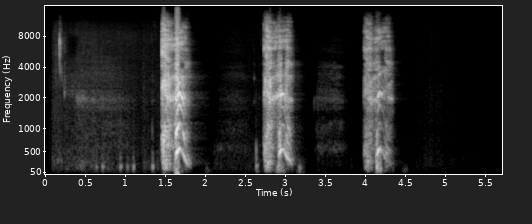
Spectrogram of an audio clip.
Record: {"three_cough_length": "5.7 s", "three_cough_amplitude": 32768, "three_cough_signal_mean_std_ratio": 0.26, "survey_phase": "beta (2021-08-13 to 2022-03-07)", "age": "45-64", "gender": "Female", "wearing_mask": "No", "symptom_none": true, "smoker_status": "Never smoked", "respiratory_condition_asthma": false, "respiratory_condition_other": false, "recruitment_source": "Test and Trace", "submission_delay": "2 days", "covid_test_result": "Negative", "covid_test_method": "RT-qPCR"}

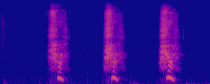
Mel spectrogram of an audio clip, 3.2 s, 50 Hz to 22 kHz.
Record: {"exhalation_length": "3.2 s", "exhalation_amplitude": 1059, "exhalation_signal_mean_std_ratio": 0.43, "survey_phase": "beta (2021-08-13 to 2022-03-07)", "age": "45-64", "gender": "Female", "wearing_mask": "No", "symptom_fatigue": true, "symptom_onset": "2 days", "smoker_status": "Never smoked", "respiratory_condition_asthma": false, "respiratory_condition_other": false, "recruitment_source": "Test and Trace", "submission_delay": "2 days", "covid_test_result": "Negative", "covid_test_method": "RT-qPCR"}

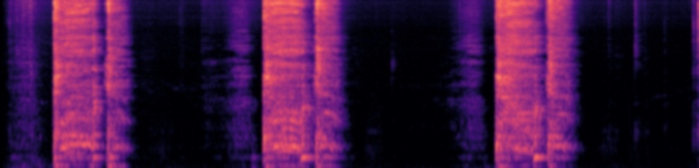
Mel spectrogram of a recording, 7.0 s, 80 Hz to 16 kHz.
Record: {"three_cough_length": "7.0 s", "three_cough_amplitude": 32768, "three_cough_signal_mean_std_ratio": 0.46, "survey_phase": "alpha (2021-03-01 to 2021-08-12)", "age": "45-64", "gender": "Female", "wearing_mask": "No", "symptom_none": true, "smoker_status": "Current smoker (1 to 10 cigarettes per day)", "respiratory_condition_asthma": false, "respiratory_condition_other": false, "recruitment_source": "REACT", "submission_delay": "1 day", "covid_test_result": "Negative", "covid_test_method": "RT-qPCR"}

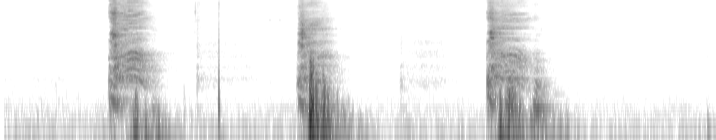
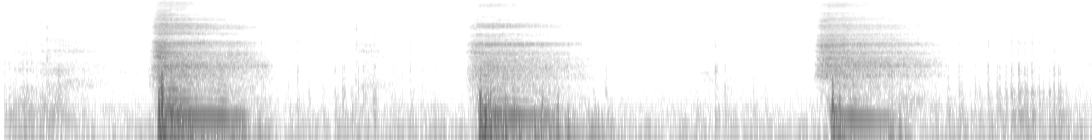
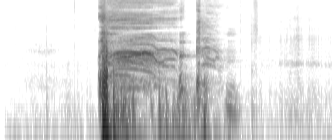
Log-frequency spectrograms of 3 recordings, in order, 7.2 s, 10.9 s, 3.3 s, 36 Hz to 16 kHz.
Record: {"three_cough_length": "7.2 s", "three_cough_amplitude": 21423, "three_cough_signal_mean_std_ratio": 0.24, "exhalation_length": "10.9 s", "exhalation_amplitude": 4438, "exhalation_signal_mean_std_ratio": 0.39, "cough_length": "3.3 s", "cough_amplitude": 32768, "cough_signal_mean_std_ratio": 0.27, "survey_phase": "beta (2021-08-13 to 2022-03-07)", "age": "45-64", "gender": "Male", "wearing_mask": "No", "symptom_none": true, "smoker_status": "Never smoked", "respiratory_condition_asthma": false, "respiratory_condition_other": false, "recruitment_source": "Test and Trace", "submission_delay": "0 days", "covid_test_result": "Negative", "covid_test_method": "LFT"}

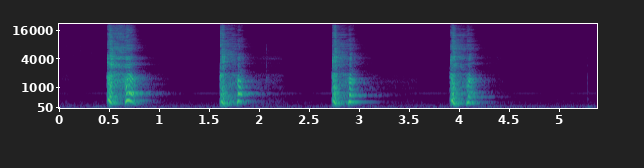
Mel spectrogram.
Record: {"cough_length": "5.4 s", "cough_amplitude": 5619, "cough_signal_mean_std_ratio": 0.3, "survey_phase": "alpha (2021-03-01 to 2021-08-12)", "age": "45-64", "gender": "Female", "wearing_mask": "No", "symptom_none": true, "smoker_status": "Never smoked", "respiratory_condition_asthma": false, "respiratory_condition_other": false, "recruitment_source": "REACT", "submission_delay": "1 day", "covid_test_result": "Negative", "covid_test_method": "RT-qPCR"}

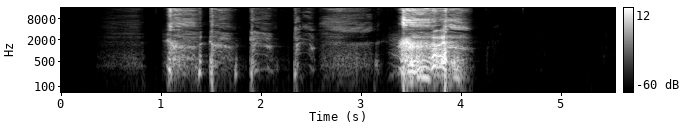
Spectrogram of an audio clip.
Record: {"cough_length": "5.5 s", "cough_amplitude": 22822, "cough_signal_mean_std_ratio": 0.3, "survey_phase": "alpha (2021-03-01 to 2021-08-12)", "age": "18-44", "gender": "Male", "wearing_mask": "No", "symptom_cough_any": true, "symptom_new_continuous_cough": true, "symptom_shortness_of_breath": true, "symptom_diarrhoea": true, "symptom_fatigue": true, "symptom_fever_high_temperature": true, "symptom_headache": true, "symptom_change_to_sense_of_smell_or_taste": true, "symptom_loss_of_taste": true, "symptom_onset": "5 days", "smoker_status": "Never smoked", "respiratory_condition_asthma": false, "respiratory_condition_other": false, "recruitment_source": "Test and Trace", "submission_delay": "2 days", "covid_test_result": "Positive", "covid_test_method": "ePCR"}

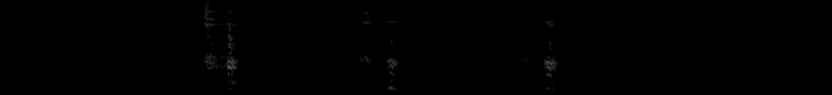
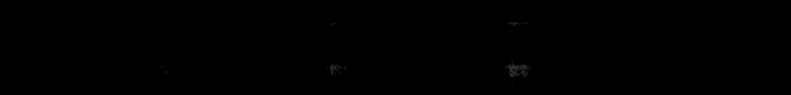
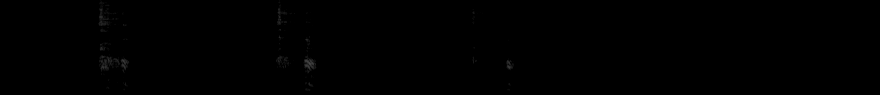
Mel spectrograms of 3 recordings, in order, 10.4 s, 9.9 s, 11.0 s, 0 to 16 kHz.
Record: {"three_cough_length": "10.4 s", "three_cough_amplitude": 147, "three_cough_signal_mean_std_ratio": 0.27, "exhalation_length": "9.9 s", "exhalation_amplitude": 53, "exhalation_signal_mean_std_ratio": 0.3, "cough_length": "11.0 s", "cough_amplitude": 168, "cough_signal_mean_std_ratio": 0.28, "survey_phase": "alpha (2021-03-01 to 2021-08-12)", "age": "65+", "gender": "Male", "wearing_mask": "No", "symptom_fatigue": true, "smoker_status": "Never smoked", "respiratory_condition_asthma": false, "respiratory_condition_other": false, "recruitment_source": "REACT", "submission_delay": "1 day", "covid_test_result": "Negative", "covid_test_method": "RT-qPCR"}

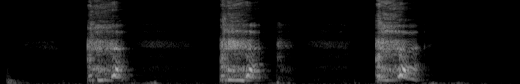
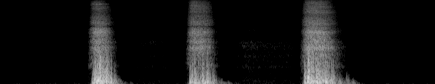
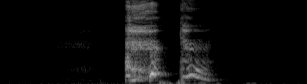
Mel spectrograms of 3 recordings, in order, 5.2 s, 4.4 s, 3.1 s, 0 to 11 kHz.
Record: {"three_cough_length": "5.2 s", "three_cough_amplitude": 6810, "three_cough_signal_mean_std_ratio": 0.39, "exhalation_length": "4.4 s", "exhalation_amplitude": 31632, "exhalation_signal_mean_std_ratio": 0.33, "cough_length": "3.1 s", "cough_amplitude": 6802, "cough_signal_mean_std_ratio": 0.35, "survey_phase": "beta (2021-08-13 to 2022-03-07)", "age": "18-44", "gender": "Female", "wearing_mask": "No", "symptom_none": true, "smoker_status": "Never smoked", "respiratory_condition_asthma": false, "respiratory_condition_other": false, "recruitment_source": "REACT", "submission_delay": "1 day", "covid_test_result": "Negative", "covid_test_method": "RT-qPCR"}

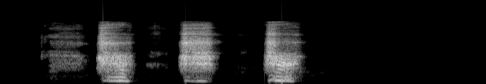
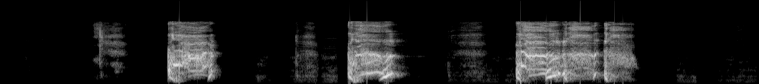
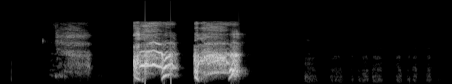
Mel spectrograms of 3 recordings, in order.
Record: {"exhalation_length": "4.9 s", "exhalation_amplitude": 32768, "exhalation_signal_mean_std_ratio": 0.38, "three_cough_length": "7.6 s", "three_cough_amplitude": 32767, "three_cough_signal_mean_std_ratio": 0.43, "cough_length": "4.5 s", "cough_amplitude": 28475, "cough_signal_mean_std_ratio": 0.39, "survey_phase": "beta (2021-08-13 to 2022-03-07)", "age": "45-64", "gender": "Female", "wearing_mask": "No", "symptom_runny_or_blocked_nose": true, "smoker_status": "Never smoked", "respiratory_condition_asthma": false, "respiratory_condition_other": false, "recruitment_source": "REACT", "submission_delay": "3 days", "covid_test_result": "Negative", "covid_test_method": "RT-qPCR"}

